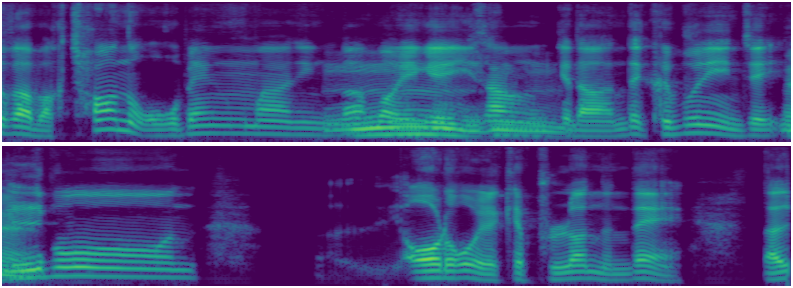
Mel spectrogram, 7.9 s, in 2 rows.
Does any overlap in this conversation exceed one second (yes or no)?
yes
